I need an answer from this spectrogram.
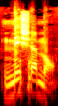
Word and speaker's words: méchamment: l'om exemple méchant l'adverbe méchamment donc on conserve la voyelle et on double le m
